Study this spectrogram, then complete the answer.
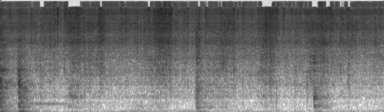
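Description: Prawns and fish cake stir-fried for laksa fried rice, a steady close sizzle with repeated scraping strokes of a spatula across the pan, no talking.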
